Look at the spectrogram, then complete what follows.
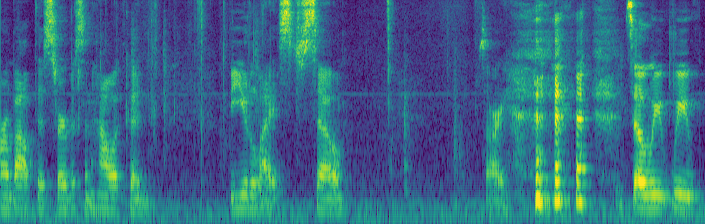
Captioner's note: laughing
